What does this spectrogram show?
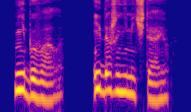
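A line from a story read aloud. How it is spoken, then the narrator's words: Sighing. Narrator (Russian): вздохнула Лейла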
